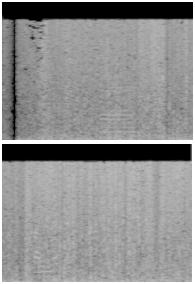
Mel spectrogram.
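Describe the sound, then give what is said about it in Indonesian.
Heavy rain falling steadily, a dense, loud hiss that fills the whole clip with little change after a brief dip at the start. A faint voice is briefly heard under it. “Nek hujan be iki. Alhamdulillah. Nek hujan ya rahmat, barokah.”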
